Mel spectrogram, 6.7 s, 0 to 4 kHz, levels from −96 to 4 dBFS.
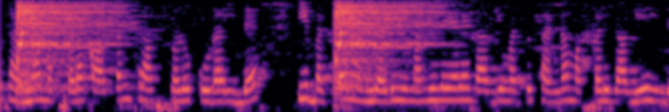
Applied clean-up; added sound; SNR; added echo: classical method Wiener filter.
